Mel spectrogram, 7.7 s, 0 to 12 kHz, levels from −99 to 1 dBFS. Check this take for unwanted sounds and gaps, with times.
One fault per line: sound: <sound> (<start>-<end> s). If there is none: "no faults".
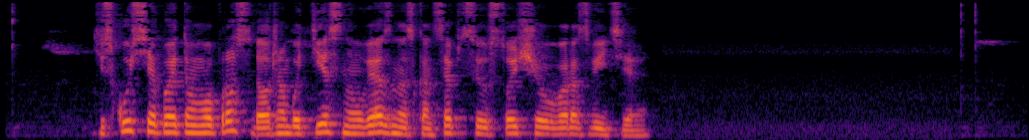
no faults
